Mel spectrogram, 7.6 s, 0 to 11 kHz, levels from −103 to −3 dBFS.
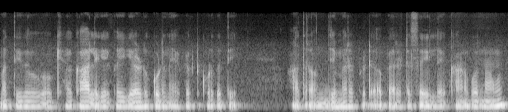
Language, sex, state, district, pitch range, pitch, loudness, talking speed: Kannada, male, Karnataka, Belgaum, 110-130 Hz, 115 Hz, -20 LUFS, 65 wpm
